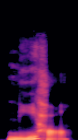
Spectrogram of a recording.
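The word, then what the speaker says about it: 你好: The first one changes to a rising second tone, so it becomes ni hao.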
